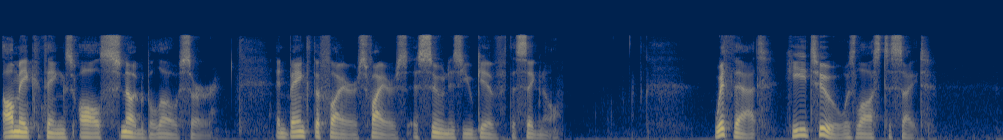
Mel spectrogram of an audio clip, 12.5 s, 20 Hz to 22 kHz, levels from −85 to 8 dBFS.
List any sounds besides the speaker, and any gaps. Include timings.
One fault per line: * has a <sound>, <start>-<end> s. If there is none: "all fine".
all fine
